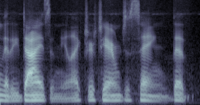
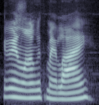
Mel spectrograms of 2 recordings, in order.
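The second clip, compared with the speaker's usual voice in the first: laughing; 4 semitones higher, 6 dB louder than usual. Real, not acted. Laughing at partner's confession.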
